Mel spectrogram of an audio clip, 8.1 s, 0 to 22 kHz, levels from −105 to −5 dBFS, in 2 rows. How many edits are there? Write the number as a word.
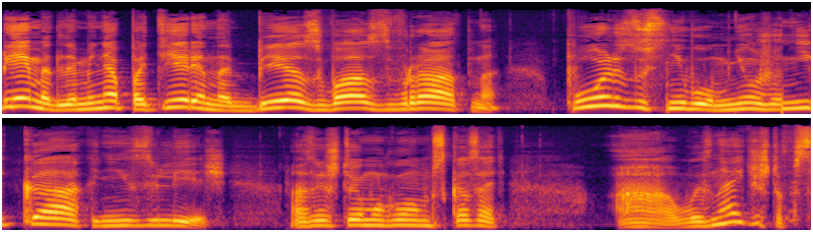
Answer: one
